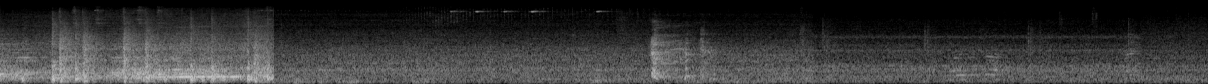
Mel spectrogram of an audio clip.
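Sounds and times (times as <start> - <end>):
street background: 0.0 - 12.0
train wheels clattering: 0.5 - 2.8.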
